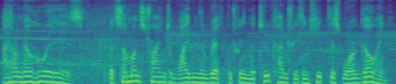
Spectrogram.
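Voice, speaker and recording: A man's voice: medium pitch, fairly even intonation, a little fast, darkish tone, slight background noise, close to an everyday voice. Actor as an earnest, serious military man. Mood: urgent, serious. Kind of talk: dubbed game cutscene drama.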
